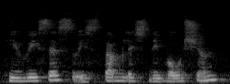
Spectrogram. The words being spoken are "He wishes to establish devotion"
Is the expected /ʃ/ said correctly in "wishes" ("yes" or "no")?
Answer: no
